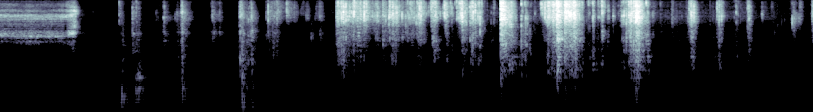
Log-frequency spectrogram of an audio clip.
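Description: Foil trading-card pack wrappers being torn open and crinkled: short scattered rustles, then about three seconds of denser, louder tearing and crackling in the middle, then scattered rustles again.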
